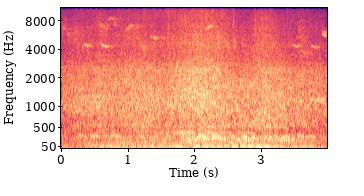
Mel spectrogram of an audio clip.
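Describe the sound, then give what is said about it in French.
Steady outdoor street ambience at a morning student blockade with barricades at the Bourdonnière high school in Nantes on Friday 14 February, with a constant low rumble of traffic and a broad wash of background noise, slightly swelling midway, with no clear voices standing out. “au lycée euh, Bourdonnière à Nantes, où en fait les lycéens bloquaient le lycée ce matin. ça a commencé à 6 heures. Ils ont monté quelques barricades et on vous passe le son tout de suite.”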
